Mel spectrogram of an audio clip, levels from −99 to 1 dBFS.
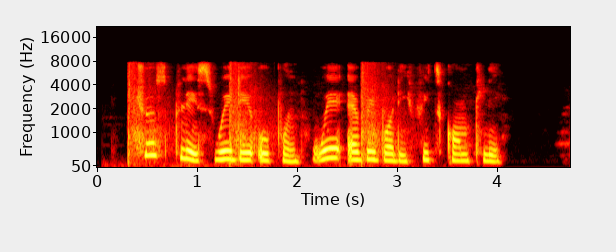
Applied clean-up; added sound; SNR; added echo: none; Gunshot, gunfire; 19 dB; none.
